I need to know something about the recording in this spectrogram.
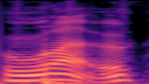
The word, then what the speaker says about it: Huayra: If you have a look at this, I believe it's a Pagani Huayra, or Huayra, if you want to pronounce it like someone who isn't Jeremy Clarkson.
